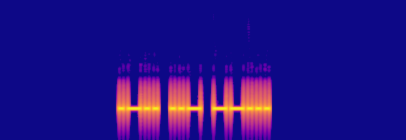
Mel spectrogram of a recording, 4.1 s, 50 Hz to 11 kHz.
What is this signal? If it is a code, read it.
Morse code, heard as a keyed tone, about 28 wpm, 700 Hz. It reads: LU7
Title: Callsign Prefixes for Top 100 DXCC - 28wpm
